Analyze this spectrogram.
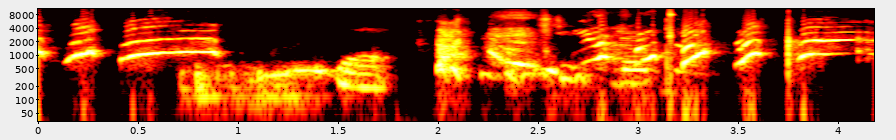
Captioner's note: laughter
